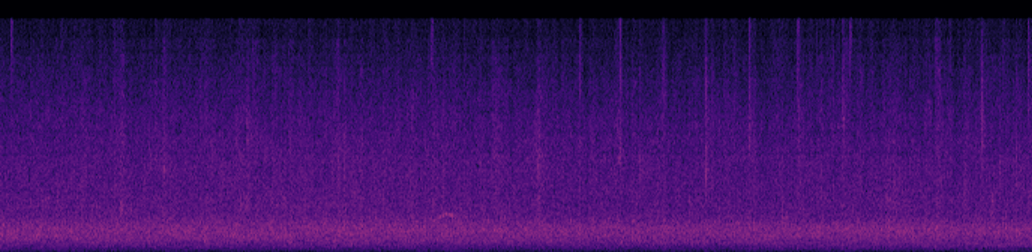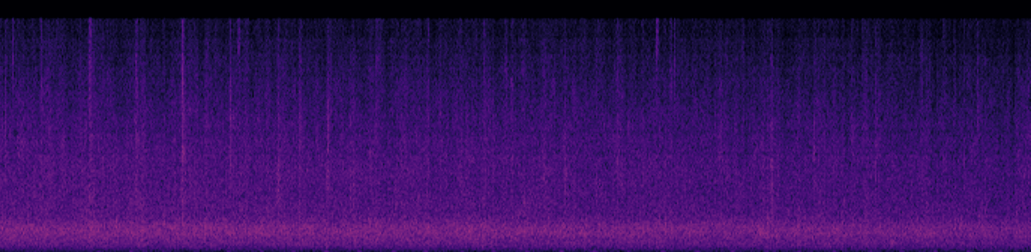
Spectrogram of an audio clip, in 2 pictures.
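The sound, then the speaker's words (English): Sustained applause from a packed concert audience at the Royal Albert Hall for violinist Alina Ibragimova and the BBC Symphony Orchestra, a dense, even wash of clapping that holds steady at a fairly loud level for the whole stretch, with no voices standing out. “Here she is returning, smile on her face and on that of Hugh Watkins, who joins her, applauding both Alina Ibragimova and the BBC Symphony Orchestra.”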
